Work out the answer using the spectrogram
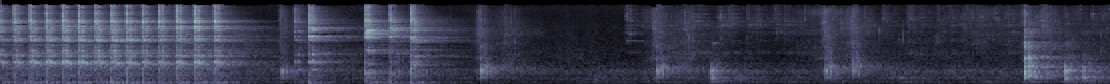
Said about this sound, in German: Dann habe ich die Eier getrennt. Das heißt, ich möchte nur das Eigelb haben für unser Eis. Dort gebe ich noch einen kleinen Schluck Milch mit dazu. Und diese ganzen Nummer rühren wir natürlich auch glatt.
